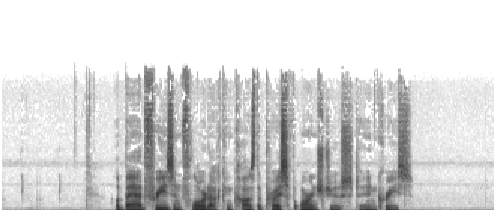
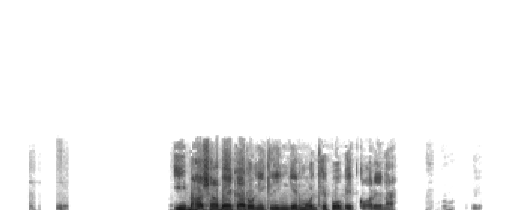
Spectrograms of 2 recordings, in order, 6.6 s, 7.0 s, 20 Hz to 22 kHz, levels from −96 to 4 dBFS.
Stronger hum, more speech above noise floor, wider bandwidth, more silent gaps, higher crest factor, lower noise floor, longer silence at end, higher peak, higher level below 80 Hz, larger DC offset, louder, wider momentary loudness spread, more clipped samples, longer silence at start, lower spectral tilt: neither; second, 42 dB vs over 77 dB; first, 15.5 kHz vs 7.8 kHz; second, none vs 0.93-2.24 s; about the same, 20 dB vs 16 dB; second, -61 dBFS vs under -90 dBFS; second, 1.1 s vs 1.8 s; about the same, -2 dBFS vs -2 dBFS; first, -46 dBFS vs -54 dBFS; neither; second, -20 LUFS vs -14 LUFS; about the same, 8 LU vs 10 LU; neither; first, 1.55 s vs 0.8 s; second, -4.5 dB/octave vs -6.5 dB/octave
